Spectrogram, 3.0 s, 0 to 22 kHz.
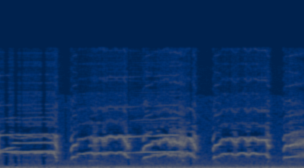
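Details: Peregrine falcon eyass on a nest-box runway, May 25 2022, calling while an adult female feeds it large prey at dinner. The calls are harsh, rising-then-falling wails repeated about once per second, with stacked overtones.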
